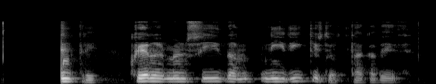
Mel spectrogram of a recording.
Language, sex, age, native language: Icelandic, male, 50-59, Icelandic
